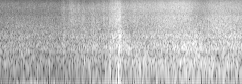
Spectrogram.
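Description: Steady rush of ocean waves breaking on the shore, a continuous hissing wash that swells into a louder crash midway, with light wind noise and no voices.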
